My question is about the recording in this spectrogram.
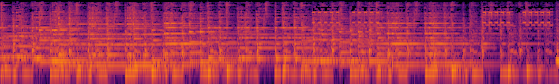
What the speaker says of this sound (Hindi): माधव बाबू का फोन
